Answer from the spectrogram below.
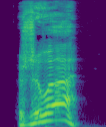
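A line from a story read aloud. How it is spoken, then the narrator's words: Barked. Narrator (Russian): гаркнул Блэр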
